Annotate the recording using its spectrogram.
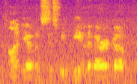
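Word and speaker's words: Canha: to explain to us the portuguese heritage and it's really kanye but since we've beaten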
